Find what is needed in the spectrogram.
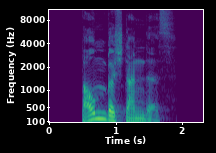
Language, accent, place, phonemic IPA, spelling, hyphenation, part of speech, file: German, Germany, Berlin, /ˈbaʊ̯mbəˌʃtandəs/, Baumbestandes, Baum‧be‧stan‧des, noun, De-Baumbestandes.ogg
- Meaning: genitive of Baumbestand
